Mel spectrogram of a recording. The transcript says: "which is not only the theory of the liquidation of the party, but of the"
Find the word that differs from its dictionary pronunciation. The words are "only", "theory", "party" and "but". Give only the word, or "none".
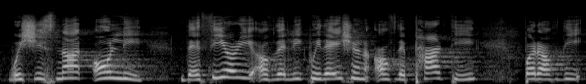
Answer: none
